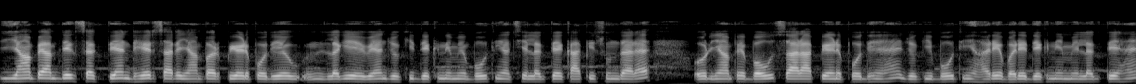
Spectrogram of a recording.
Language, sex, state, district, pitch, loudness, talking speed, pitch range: Maithili, male, Bihar, Vaishali, 130 Hz, -21 LUFS, 225 wpm, 130-140 Hz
